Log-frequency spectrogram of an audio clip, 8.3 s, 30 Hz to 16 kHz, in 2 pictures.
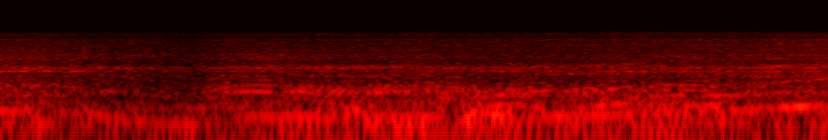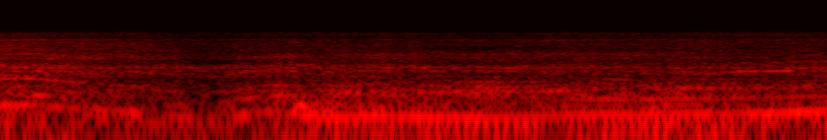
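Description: Lada Niva's engine revving under load as the 4x4 wades through deep river water, the revs rising and falling.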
